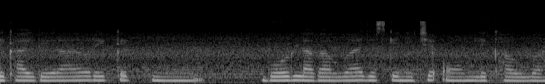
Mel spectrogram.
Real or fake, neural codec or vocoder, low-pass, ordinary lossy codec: real; none; none; none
